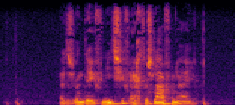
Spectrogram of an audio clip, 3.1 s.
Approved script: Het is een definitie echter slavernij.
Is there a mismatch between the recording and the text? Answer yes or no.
no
